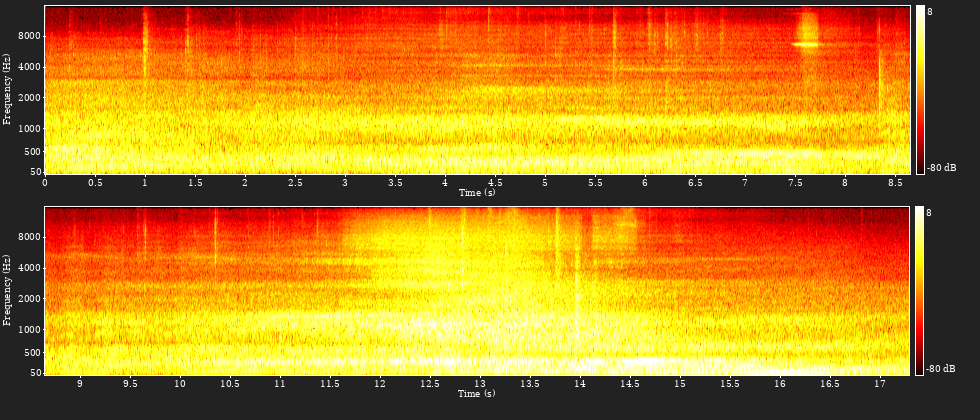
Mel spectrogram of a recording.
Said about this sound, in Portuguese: Tá, o ônibus passou.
